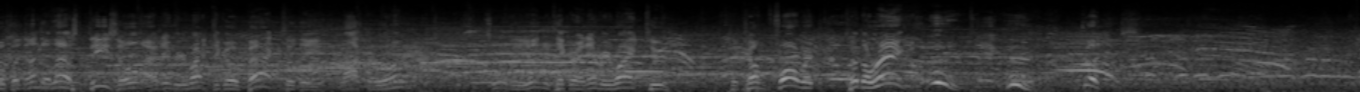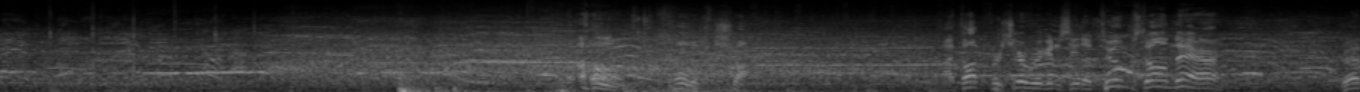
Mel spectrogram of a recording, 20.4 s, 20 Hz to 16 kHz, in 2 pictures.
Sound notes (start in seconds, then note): 9.7 crowd clamors; 12.5 crowd cheers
